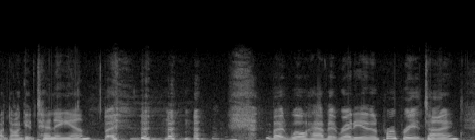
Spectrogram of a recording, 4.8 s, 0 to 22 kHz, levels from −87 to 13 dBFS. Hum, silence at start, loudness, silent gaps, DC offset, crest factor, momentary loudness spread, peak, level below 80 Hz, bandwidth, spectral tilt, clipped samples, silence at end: none; 0 s; -26 LUFS; none; under 0.1%; 12 dB; 6 LU; -12 dBFS; -44 dBFS; 14.5 kHz; -5 dB/octave; under 0.1%; 0 s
